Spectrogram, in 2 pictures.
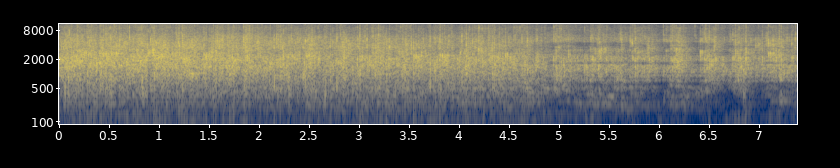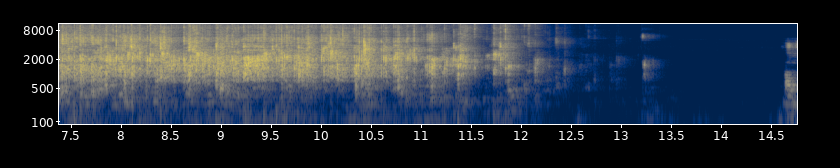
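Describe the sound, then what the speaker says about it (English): Audience at the Indian Steel Conference 2024 breaks into loud, dense applause that carries on for about ten seconds, thins into scattered claps and fades to silence, with one faint clap at the very end. "I request our audience to please give them a big applause for their work."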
